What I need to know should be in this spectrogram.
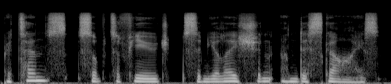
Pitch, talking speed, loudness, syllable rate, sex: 130 Hz, 75 wpm, -21 LUFS, 4.2 syllables/s, male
